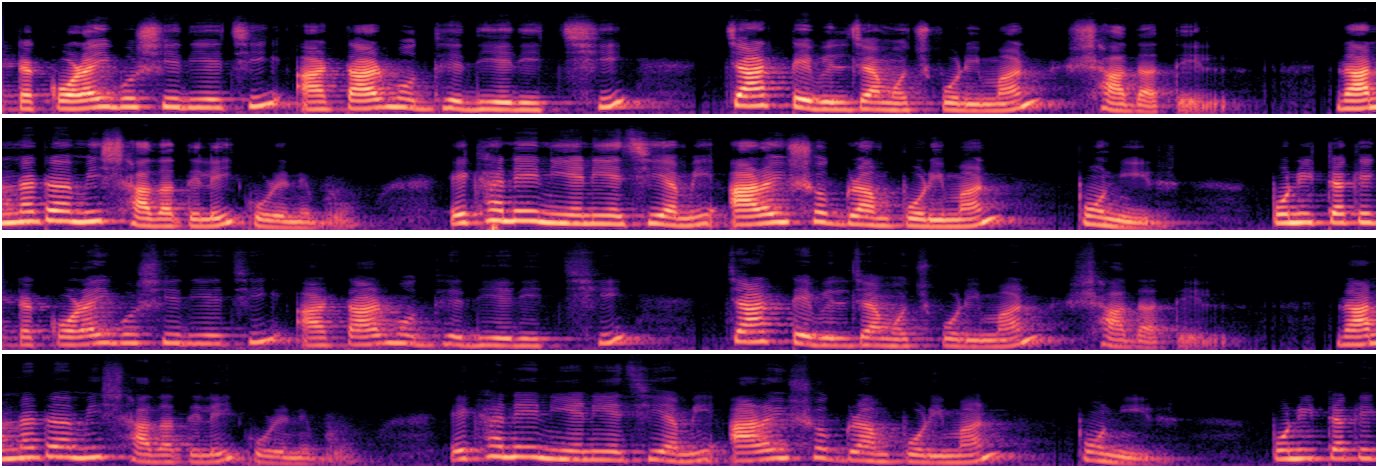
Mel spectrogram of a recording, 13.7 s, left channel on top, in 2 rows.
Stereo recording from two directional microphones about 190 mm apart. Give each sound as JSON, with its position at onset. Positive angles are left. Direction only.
{"t": 0.0, "sound": "speech", "side_deg": 30}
